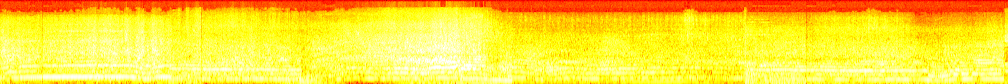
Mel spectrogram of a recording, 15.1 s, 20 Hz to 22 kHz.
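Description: Ken Block's 650 bhp Ford Fiesta ST rally car drives hard, engine revving loudly and rising and falling through shifts, with tyre squeal and skidding, close and alone without speech.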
